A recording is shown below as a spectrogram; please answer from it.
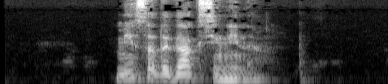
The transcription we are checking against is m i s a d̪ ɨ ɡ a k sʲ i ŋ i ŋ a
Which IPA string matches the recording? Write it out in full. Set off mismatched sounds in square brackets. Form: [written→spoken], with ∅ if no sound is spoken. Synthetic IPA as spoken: m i s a d̪ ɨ ɡ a k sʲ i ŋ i [ŋ→n] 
